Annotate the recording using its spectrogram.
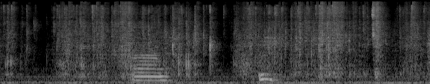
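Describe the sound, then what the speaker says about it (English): Crinkly plastic rustles and crackles in short bursts, close by, with a few brief clicks mixed in. "So what I'm going to do is open this bag."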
